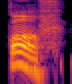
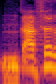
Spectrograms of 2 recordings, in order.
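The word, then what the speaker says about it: ك: মাখরাজ তারপরে কি হয়েছিল কফ কফটা কোথা থেকে জিহব্বার গড়া ওর সজাসজি তালু তালু থেকে তারপরে কি কাফ কাফ কোথা থেকে জিহব্বার গড়ার একটু আগে ওর সজাসজি তালু জিহ্বার গড়া থেকে একটু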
